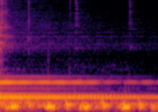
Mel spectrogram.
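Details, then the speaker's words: Fetal heartbeat heard on a handheld fetal Doppler pressed to the pregnant woman's belly during a prenatal home visit by a midwife, on her couch. "She presses the wand to Monica's belly and the sound of her baby's heartbeat fills the room."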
